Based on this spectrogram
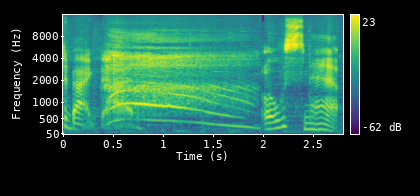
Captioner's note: gasps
